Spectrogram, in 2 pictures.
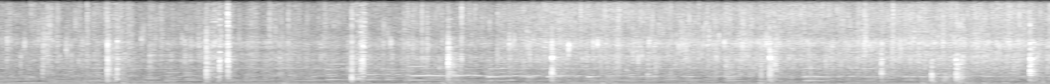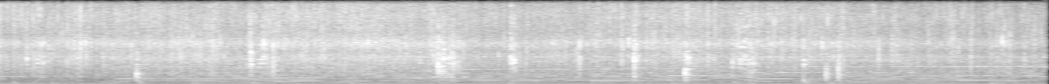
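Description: Chopped red onions, ginger and garlic sizzling in hot oil in a wok, with a steady hiss. A metal spatula stirs them, clicking and scraping against the wok every second or so.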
